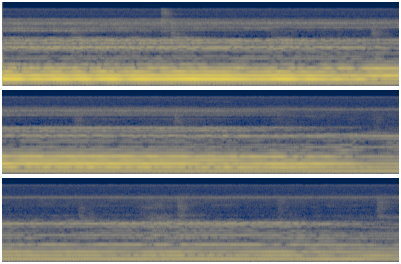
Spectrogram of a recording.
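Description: A man's voice holding the long humming "mmm" of an Om chant with the mouth closed, on one steady low pitch. About seven seconds in it drops to a quieter, duller hum and keeps fading.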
